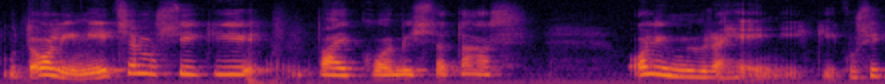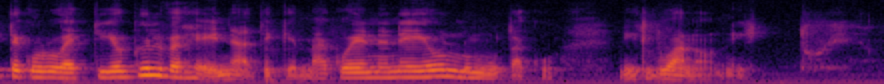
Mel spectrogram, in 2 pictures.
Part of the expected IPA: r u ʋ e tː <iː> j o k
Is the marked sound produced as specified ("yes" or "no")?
yes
